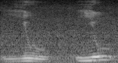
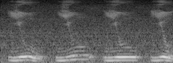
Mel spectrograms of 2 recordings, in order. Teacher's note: Ya ini harus jelas keluarnya dari lidah bagian tengah. Yu, lidah bagian tengahnya pastikan terangkat teman-teman, terangkat mendekati langit-langit. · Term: huruf ya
